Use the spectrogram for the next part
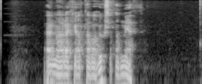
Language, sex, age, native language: Icelandic, male, 40-49, Icelandic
